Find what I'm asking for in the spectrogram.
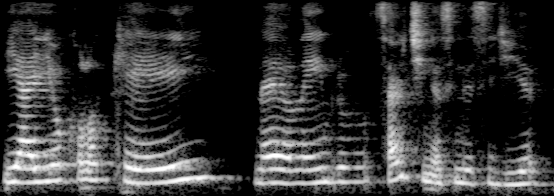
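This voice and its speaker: A woman with a Brazilian Portuguese accent tells her own story as a podcast guest. She speaks in a reflective, emotional way with soft fillers, at a mid pitch. The room around her sounds echoey. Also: fairly even intonation, a little slow, gravelly. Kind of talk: personal storytelling in conversation.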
